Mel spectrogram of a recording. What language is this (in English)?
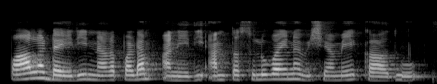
Telugu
